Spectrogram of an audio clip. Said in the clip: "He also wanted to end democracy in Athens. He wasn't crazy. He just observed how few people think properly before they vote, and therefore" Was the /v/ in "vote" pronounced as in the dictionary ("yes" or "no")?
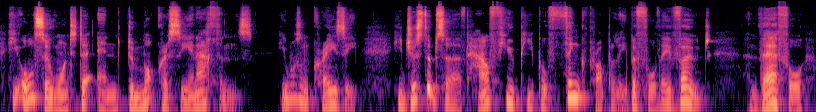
yes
